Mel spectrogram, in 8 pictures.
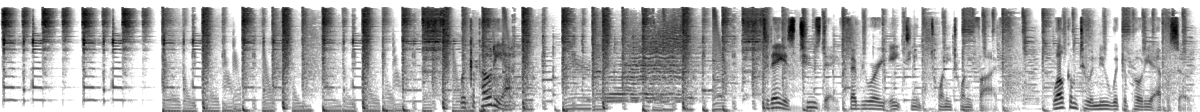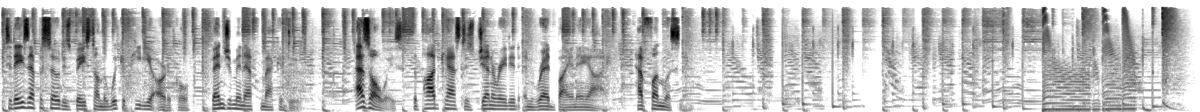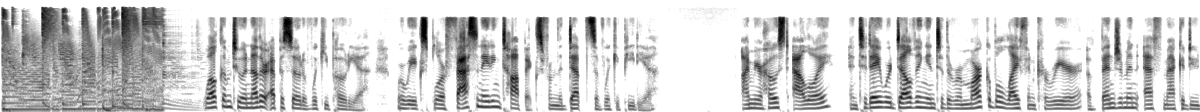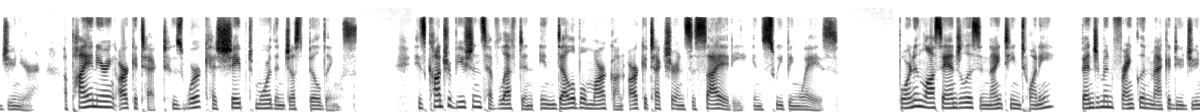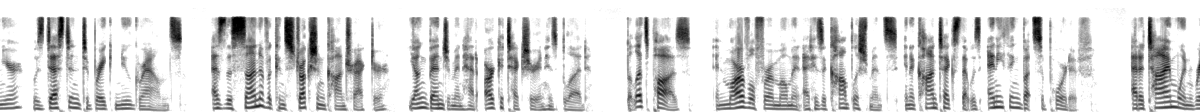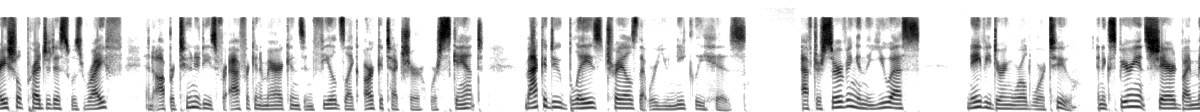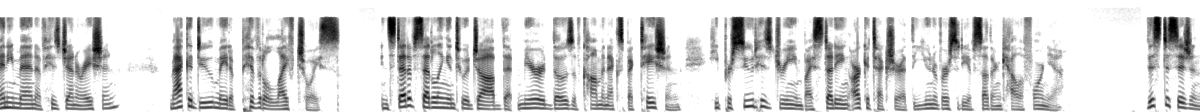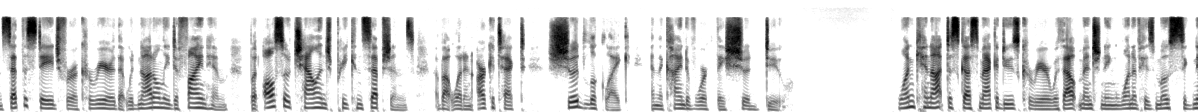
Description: Benjamin F. McAdoo – WIKIPODIA – ein KI Podcast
